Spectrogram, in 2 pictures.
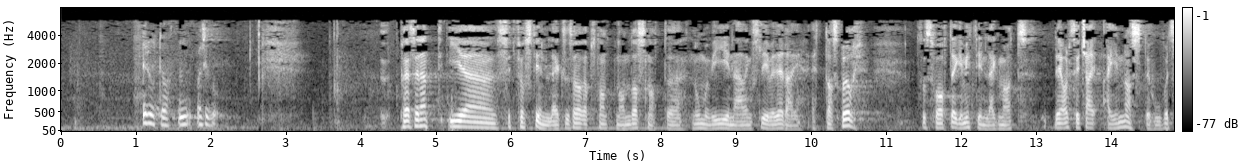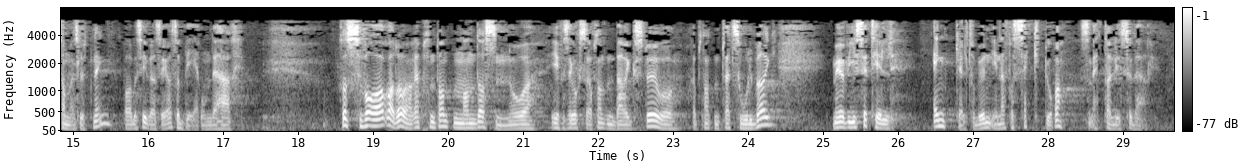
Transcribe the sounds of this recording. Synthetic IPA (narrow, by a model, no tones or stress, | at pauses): ɾuːt̪ɔt̪n̩ʋɑʂəɡṵː | pʰɾɛsɪd̪ɛnt̪ɪsɪt̪fœʁst̪əɪnlɛɡsɔsɑːdəʁɛpɾəsn̩t̪ɑnt̪n̩ɑnd̪əʁsn̩ɑt̪noːmɔʋɪjiːnæːɾɪŋsliːʋəd̪ɛd̪æɪɛt̪ːəʁspœʁ | sɔsʋɑːʁt̪əɛɡɪmɪt̪ːɪnlɛɡːmɛɑt̪d̪̥ɛæɾɑlt̪sɔɪçːəæɪʔæɪnɑst̪əhuːʋəd̪sɑmːənslʉt̪nɪŋb̥ɑːɾəbəskiːʋəsæɡɑlsɔbeːɾʊmd̪ɛhæːɾ | sɔsʋɑːɾəd̪oːɾɛpɾəsn̩t̪ʰɑnt̪n̩nːɑnd̪əʁsn̩ɔɪfɔsɛɡɔɡsɔɾɛpɾəsɑnt̪n̩bæɾɡst̪øːɔɾɛpɾə̥n̩ɑnt̪n̩t̪ʰʋɛt̪suːlbæɾɡ | mɛɔʋiːsət̪ʰɪl | ɛŋkəlt̪fɔɾbʉnːʔɪ̰nːɑfɔʁsɛkt̪ʊɾɑsɔmʔɛ̰t̪ːəlyːsəd̪ɛhæ̰ːɾ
